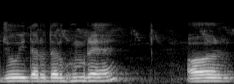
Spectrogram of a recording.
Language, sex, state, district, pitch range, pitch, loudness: Hindi, male, Maharashtra, Gondia, 150-160 Hz, 155 Hz, -15 LUFS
